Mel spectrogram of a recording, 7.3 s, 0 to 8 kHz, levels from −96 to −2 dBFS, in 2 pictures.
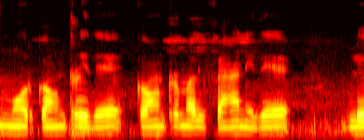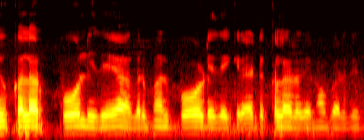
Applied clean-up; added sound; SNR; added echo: none; none; none; none.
